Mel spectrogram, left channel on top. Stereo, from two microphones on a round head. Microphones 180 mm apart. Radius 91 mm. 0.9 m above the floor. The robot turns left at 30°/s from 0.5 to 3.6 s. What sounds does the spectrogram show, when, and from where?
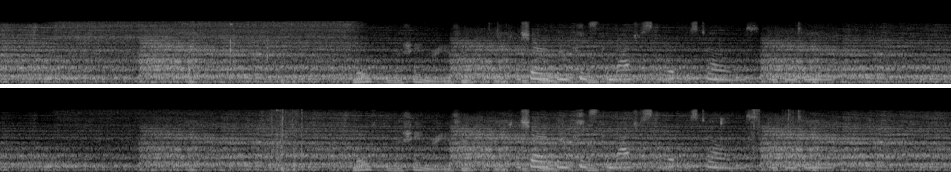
0.0 s an aircraft: 50° left; by 9.5 s 40° right
3.5 s a man speaking: 85° right
5.2 s a woman speaking: 25° right (ahead or behind)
